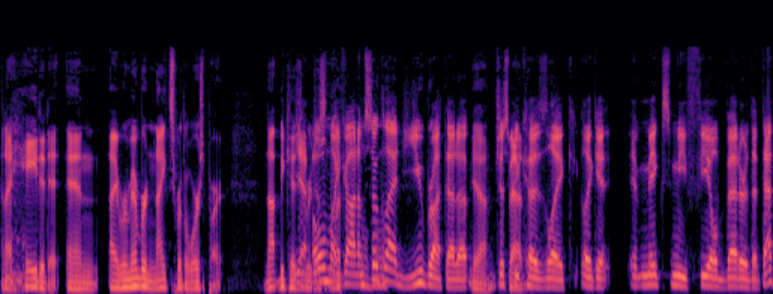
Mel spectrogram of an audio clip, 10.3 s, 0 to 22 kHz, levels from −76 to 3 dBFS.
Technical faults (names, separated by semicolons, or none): none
